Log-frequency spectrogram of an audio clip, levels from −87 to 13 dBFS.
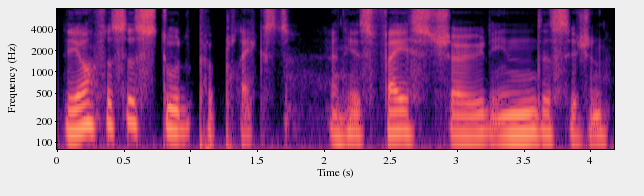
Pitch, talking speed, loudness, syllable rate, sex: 135 Hz, 130 wpm, -20 LUFS, 4.3 syllables/s, male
